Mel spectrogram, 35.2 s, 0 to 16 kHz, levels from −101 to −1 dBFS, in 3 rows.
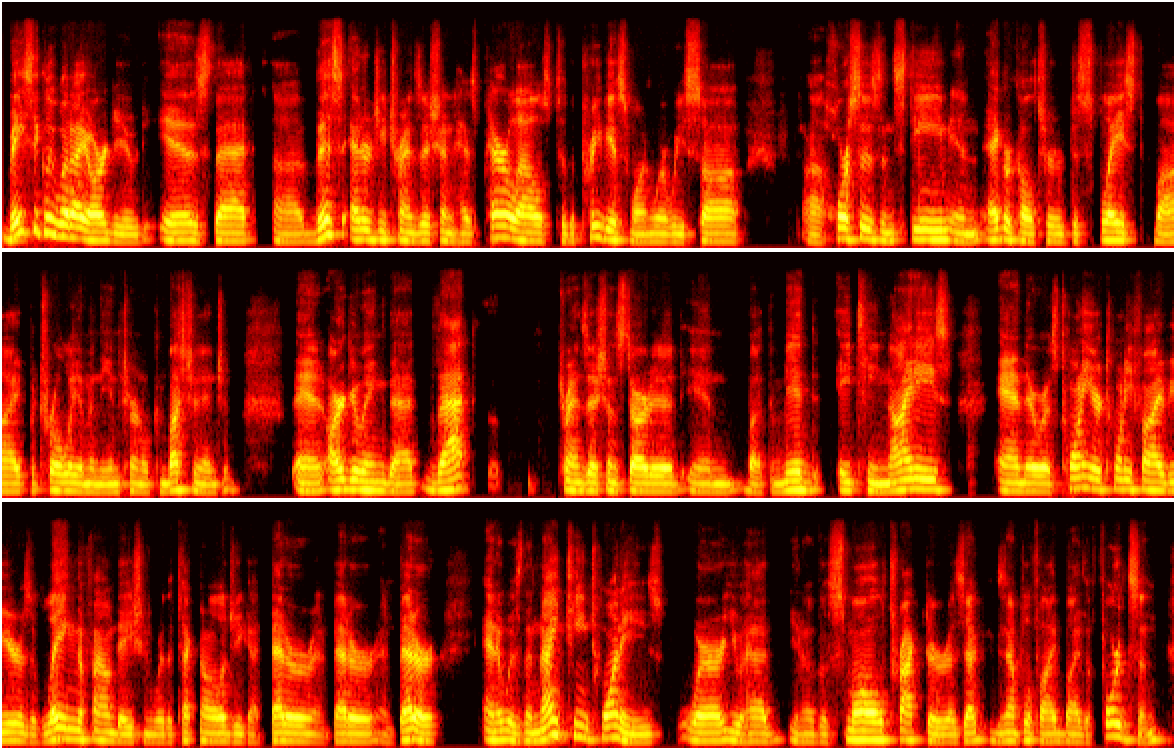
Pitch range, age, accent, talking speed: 115-135 Hz, 50-69, American, 140 wpm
